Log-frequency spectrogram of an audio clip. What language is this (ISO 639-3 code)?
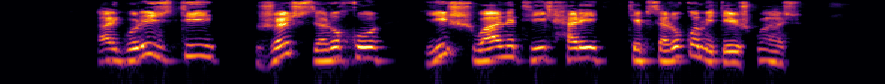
kbd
